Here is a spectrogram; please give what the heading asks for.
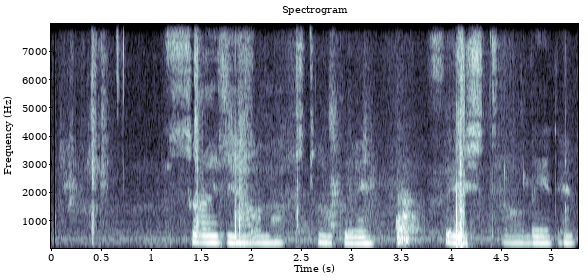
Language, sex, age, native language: Icelandic, female, 11, Icelandic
